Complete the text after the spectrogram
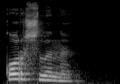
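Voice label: "корсьлыны", Komi, female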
